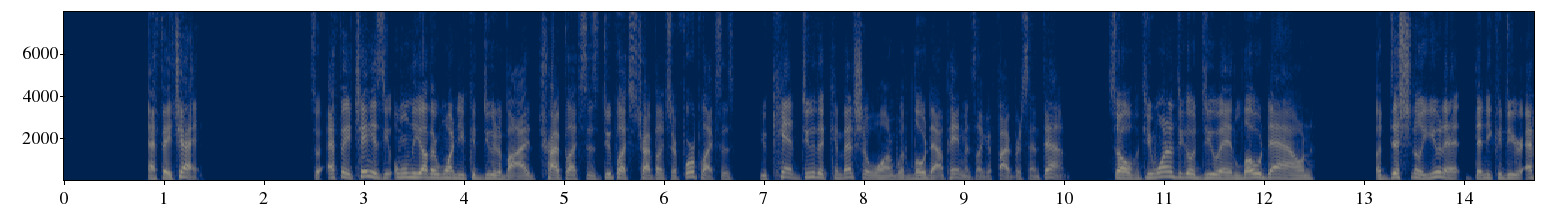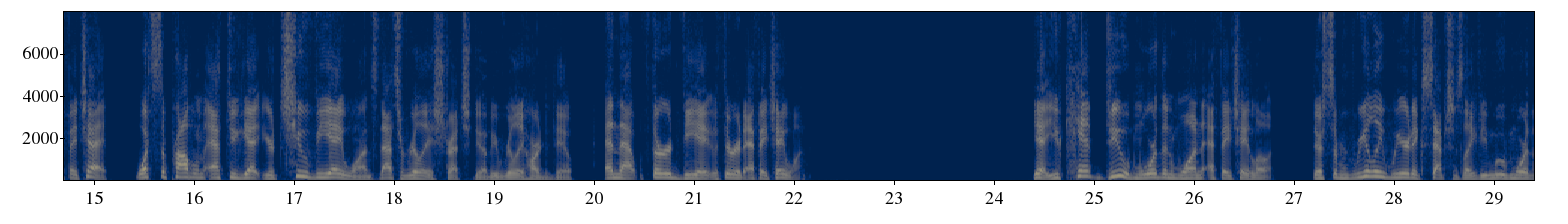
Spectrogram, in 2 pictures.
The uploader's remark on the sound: This was a live class recorded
